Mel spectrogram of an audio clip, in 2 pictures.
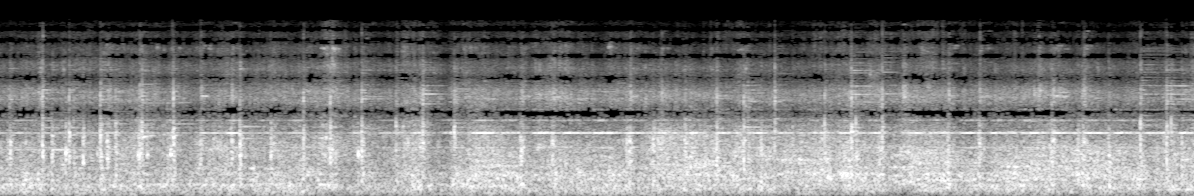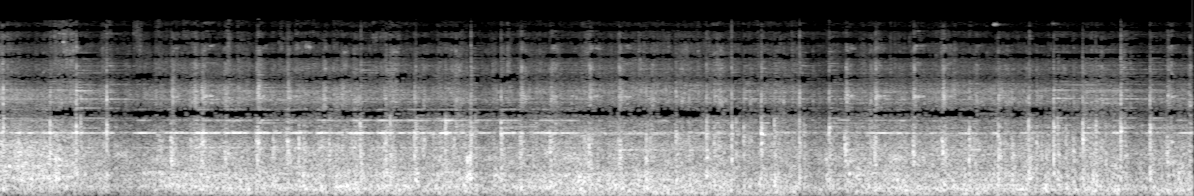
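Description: A mixed freight train's cars rolling past at a grade crossing: tank cars, a centerbeam flatcar and covered hoppers. It is a steady rumble with wheels clicking over the rail joints, and a thin steady high tone runs through it.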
